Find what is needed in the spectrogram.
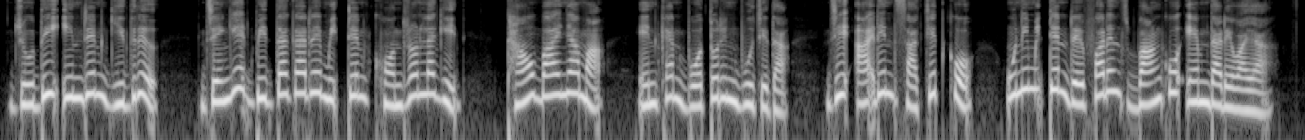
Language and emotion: Santali, fearful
